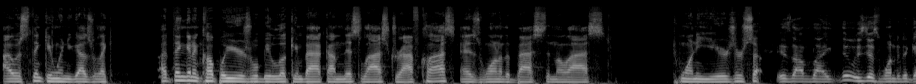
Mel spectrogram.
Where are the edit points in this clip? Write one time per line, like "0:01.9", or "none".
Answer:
0:04.5
0:07.6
